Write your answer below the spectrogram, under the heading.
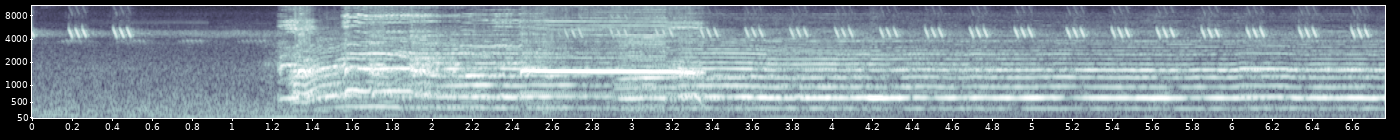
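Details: Dawn rooster crow bursting in after rhythmic cricket pulses, a rough two-second cry with a long sustained ending, followed by the melodic call to prayer and crickets chirping again.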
